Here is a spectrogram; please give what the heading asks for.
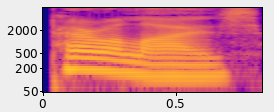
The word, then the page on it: paralyze: British English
